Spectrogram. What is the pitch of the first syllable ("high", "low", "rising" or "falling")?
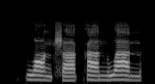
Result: falling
